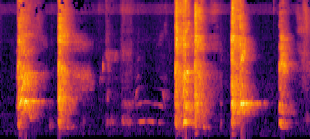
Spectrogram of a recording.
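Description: A woman coughing hard, about five coughs: two in the first second and a half, then three more in quick succession from about three and a half seconds in.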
